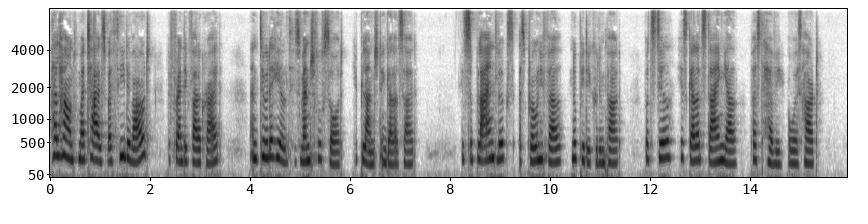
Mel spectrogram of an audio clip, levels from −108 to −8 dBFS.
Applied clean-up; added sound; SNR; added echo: none; none; none; none.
